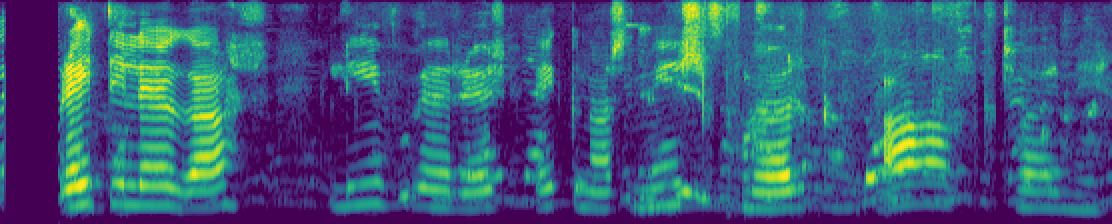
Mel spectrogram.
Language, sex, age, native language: Icelandic, female, 18-19, Icelandic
